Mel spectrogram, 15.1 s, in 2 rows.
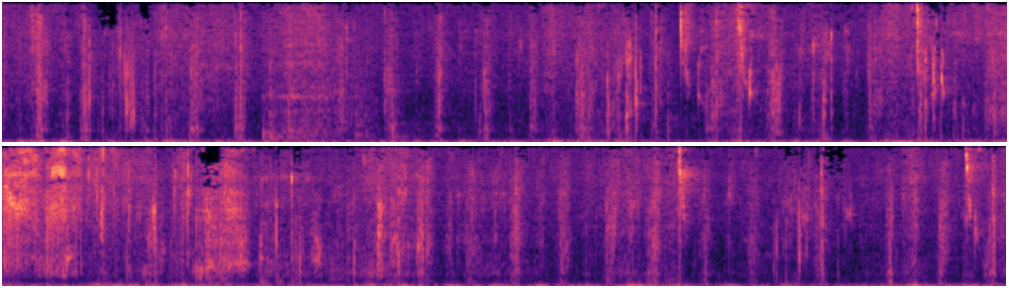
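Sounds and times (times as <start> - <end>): wet mouth clicks: 3.6 - 14.0.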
